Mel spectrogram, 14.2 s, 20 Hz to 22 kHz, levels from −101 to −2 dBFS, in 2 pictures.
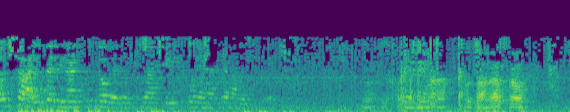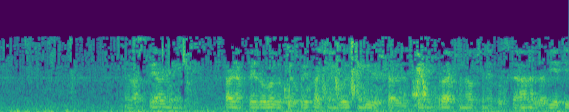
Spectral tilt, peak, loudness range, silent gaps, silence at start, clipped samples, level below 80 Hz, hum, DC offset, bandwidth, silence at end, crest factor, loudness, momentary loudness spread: -3 dB/octave; 0 dBFS; 7 LU; none; 0 s; under 0.1%; -30 dBFS; none; under 0.1%; 6 kHz; 0 s; 22 dB; -23 LUFS; 15 LU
